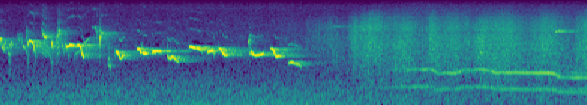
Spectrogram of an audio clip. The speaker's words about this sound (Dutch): Sst, stil. Hoor jullie hem? Daar, dat is hem. Kijk, daar tussen de bladeren, daar zit hij. Oh, hoe klein. Maar wat een stem. Nachtegaaltje.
